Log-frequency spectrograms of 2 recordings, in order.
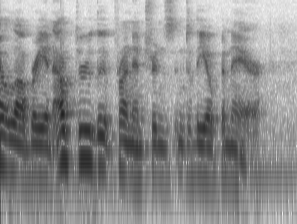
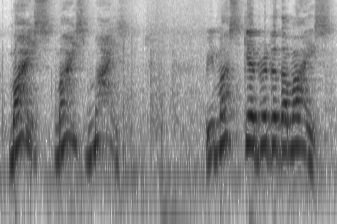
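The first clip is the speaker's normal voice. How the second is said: crowd yelling; 10 semitones higher than usual. Acted. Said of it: "And everyone was yelling".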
